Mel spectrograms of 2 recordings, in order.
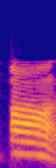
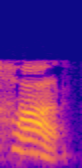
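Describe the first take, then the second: First: The word begins directly with a vowel sound. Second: The word begins with an audible h sound. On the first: The speaker calls it right. "It is are" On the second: The speaker calls it wrong. "But it's not हार"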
